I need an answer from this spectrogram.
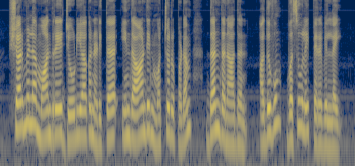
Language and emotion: Tamil, neutral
